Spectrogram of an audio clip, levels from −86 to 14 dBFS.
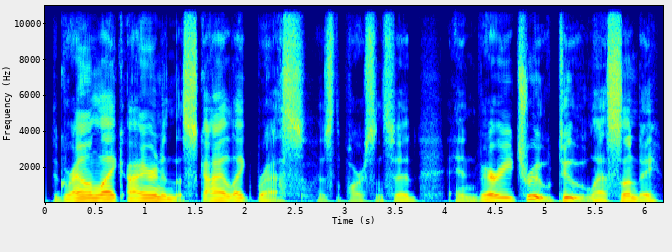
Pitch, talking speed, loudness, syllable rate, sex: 105 Hz, 185 wpm, -19 LUFS, 4.2 syllables/s, male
